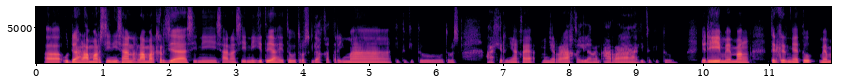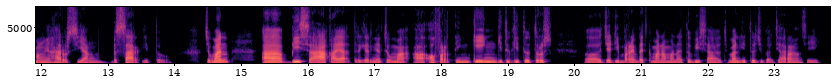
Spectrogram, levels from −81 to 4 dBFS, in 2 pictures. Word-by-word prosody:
eee, 105 +1 +2
udah 125 -1 +2
lamar 130 +2 +5
sini 135 +1 -2
sana 135 -3 +2
lamar 125 +1 +4
kerja, 130 0 +4
sini, 120 -1 -6
sana 110 0 -3
sini 115 +3 -5
gitu 120 +3 -1
ya, 135 - +4
itu 125 +3 -5
terus 105 0 -8
nggak 95 -1 -8
keterima 105 +1 -4 0.6
gitu-gitu, 95 0 -12
terus, 95 0 -13 0.3
akhirnya 95 0 -8
kayak 95 -1 -2
menyerah 95 0 -3
kehilangan 90 -1 -7
arah 95 -1 -3
gitu-gitu. 85 0 -16 0.4
Jadi 120 +2 +5
memang, 115 +3 +1 0.3
trigger-nya 110 +2 0
itu 135 +1 -1
memang 110 -1 -1
harus 105 0 0
yang 95 -2 -3
besar 105 +1 +2
gitu. 90 0 -12 0.6
Cuman, 195 +11 +6 0.5
eee, 145 0 +9 0.2
bisa 130 -3 +6
kayak 105 -1 +3
trigger-nya, 110 +1 -3
cuma, 105 -2 0
eee, 105 -1 +1
overthinking 130 +3 +1
gitu-gitu, 115 +3 -2
terus, 140 0 -1 0.5
eee, 105 0 -1
jadi 110 0 -1
merembet 110 +1 0
ke - - -16
mana-mana 110 +1 -1
itu 150 - -4
bisa, 95 -4 -3
cuman 120 +3 0
itu 125 +2 -3
juga 105 -7 -7
jarang 105 +2 -3
sih. 95 +2 -10
110 Hz, 140 wpm, -25 LUFS, 100-125 Hz, 0.6 s, eee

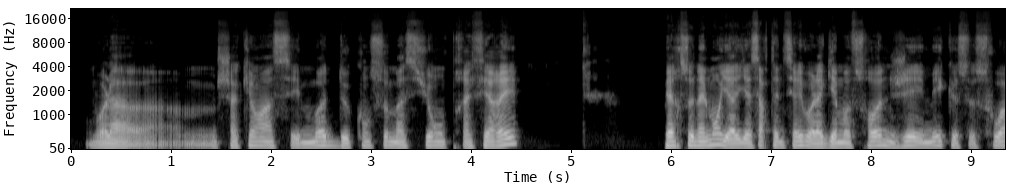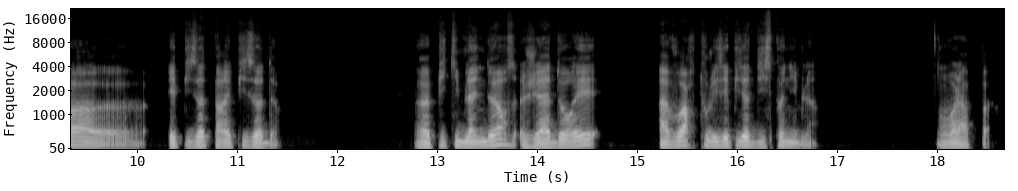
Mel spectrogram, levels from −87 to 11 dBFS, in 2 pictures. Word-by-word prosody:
Voilà, 105 0 -1 0.3
hem, - - -10
chacun 125 +3 -3
a 115 - -1
ses 105 0 -4
modes 120 +4 +1
de 110 0 +1
consommation 115 +1 -2
préférés. 120 - 0 1.5
Personnellement, 125 +3 +3
il 140 - +2
y 115 - +6
a 105 - +5
il 105 - +2
y 110 - +4
a - - +1
certaines 110 +2 -3
séries, 125 +5 +1
voilà, 100 -6 +4
Game 105 +2 +2
of 100 -1 -1
Thrones 125 0 +1
j'ai 115 +4 +2
aimé 115 +4 0
que 105 - -3
ce 110 +3 -8
soit, 120 +3 +1
heu, 75 -3 -4 0.3
épisode 120 +2 +1
par 105 -4 0
épisode. 110 0 -1 1.4
Heu, 110 -2 +3
Peaky 125 -1 -5
Blinders 125 +6 +2
j'ai 110 0 +1
adoré 110 +8 +3 0.6
avoir 120 +4 +2
tous 130 - -4
les 115 -1 +1
épisodes 120 +2 +2
disponibles. 110 0 -3 1.2
Voilà, 110 -3 0
pas - - -9
115 Hz, 140 wpm, -22 LUFS, 105-125 Hz, 1.5 s, y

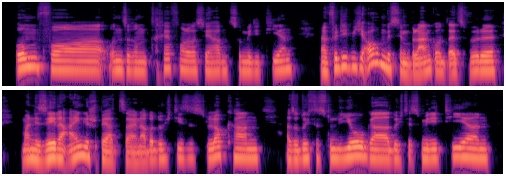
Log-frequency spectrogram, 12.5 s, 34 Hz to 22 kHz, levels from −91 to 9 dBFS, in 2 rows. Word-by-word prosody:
um 150 +4 +4
vor 120 -5 0
unserem 115 -2 -3
Treffen 135 +4 -7
oder 120 -2 0
was 115 0 -5
wir 110 -1 -3
haben, 110 0 -5
zu 110 - -12
meditieren, 110 +4 -3 0.3
dann 110 -1 0
fühle 140 +7 +2
ich - - -4
mich 150 -1 -1
auch 200 +3 +3
'n 170 - +4
bisschen 105 -7 -1
blank 100 +6 +1
und 105 -3 -2
als 100 +1 -2
würde 115 +1 +2 0.3
meine 110 0 +2
Seele 120 +3 +6
eingesperrt 110 -6 +1
sein, 90 -2 -2
aber 90 +3 0
durch 115 +1 -4
dieses 115 -1 -8
Lockern, 120 -2 0 0.3
also 105 0 -1
durch 115 +2 -1
das 115 -1 -10
L 115 0 +1
Yoga, 120 -3 +4
durch 110 0 -4
das 110 - -11
Meditieren, 115 +1 +1
115 Hz, 175 wpm, -24 LUFS, 110-125 Hz, 0.3 s, Seele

